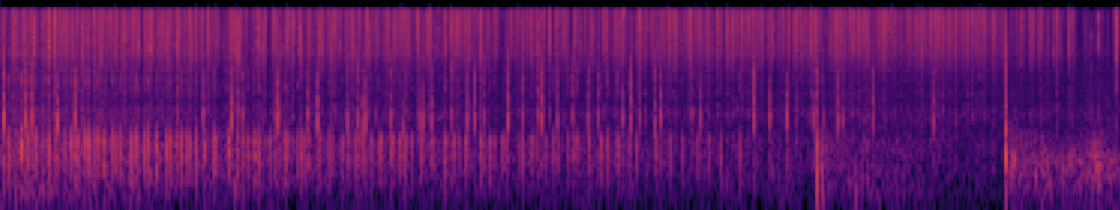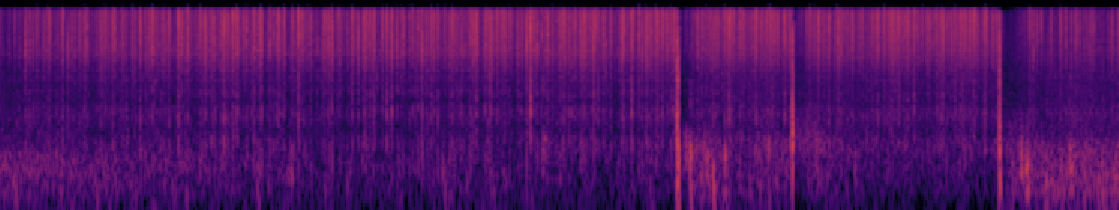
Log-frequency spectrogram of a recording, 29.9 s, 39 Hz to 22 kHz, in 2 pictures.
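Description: Dominator "Christmas in July" (DM212F5) firework fountain spraying sparks: a continuous hiss dense with crackling, with a handful of sharper pops scattered through it. It is loudest in the first few seconds.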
